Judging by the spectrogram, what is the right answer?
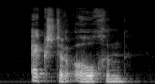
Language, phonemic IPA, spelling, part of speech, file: Dutch, /ˈɛkstəroːɣə(n)/, eksterogen, noun, Nl-eksterogen.ogg
- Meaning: plural of eksteroog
